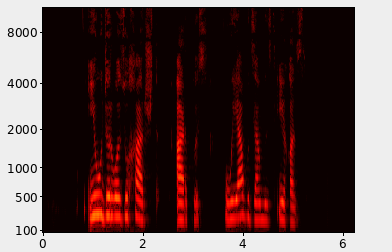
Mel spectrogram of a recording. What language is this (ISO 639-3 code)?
abk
